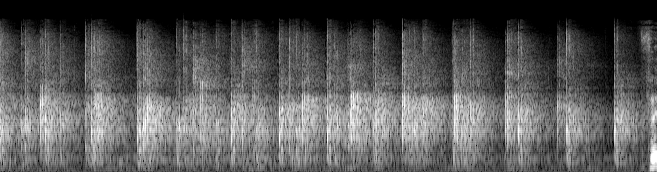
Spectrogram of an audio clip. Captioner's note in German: Beifall AfD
